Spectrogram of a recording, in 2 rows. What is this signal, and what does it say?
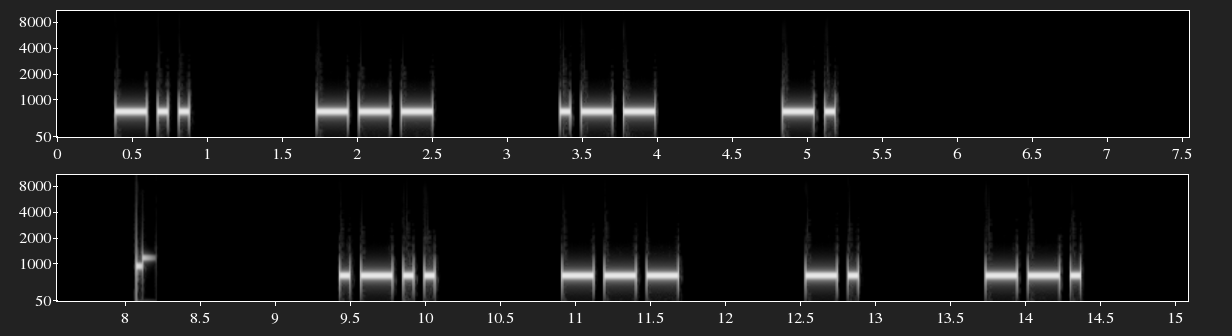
Morse code, heard as a keyed tone, about 17 wpm, spaced as for 8 wpm, 700 Hz. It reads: DOWN LONG
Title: 4x Character Spacing - Top 100 Words - 17wpm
